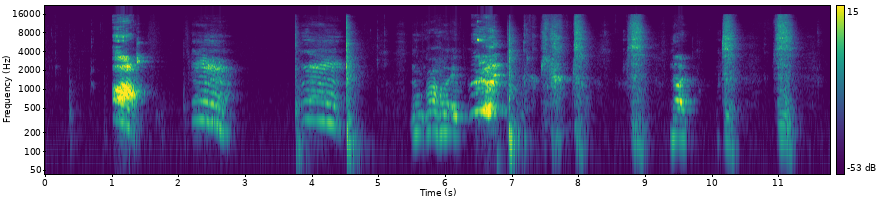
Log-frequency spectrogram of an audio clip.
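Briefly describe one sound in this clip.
A young man speaks with animation close by, in bursts.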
